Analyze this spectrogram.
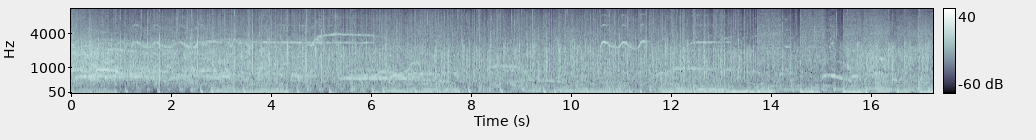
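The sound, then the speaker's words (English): Standing ovation from a studio audience for a returning basketball player at Studio C, loud sustained clapping throughout with shouts and whoops rising above it. “not everyone gets a standing ovation coming in the building. That was pretty good.”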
